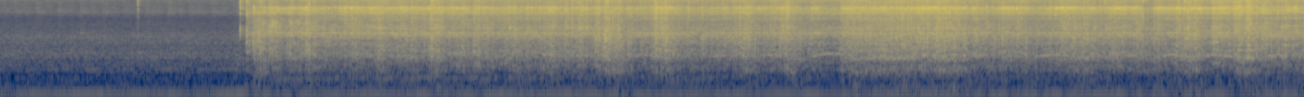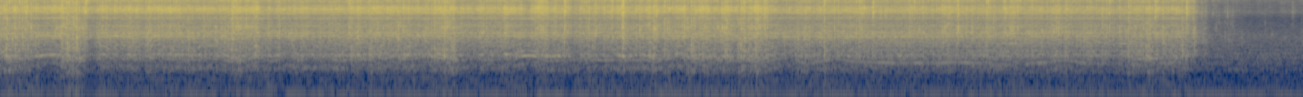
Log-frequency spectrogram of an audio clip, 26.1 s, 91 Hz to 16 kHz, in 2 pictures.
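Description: EMD portable USB rechargeable blender running, its small motor whirring while the blades smash ice cubes, which clatter and rattle against the jar. It switches on about two seconds in and cuts off abruptly shortly before the end, about 22 seconds later.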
